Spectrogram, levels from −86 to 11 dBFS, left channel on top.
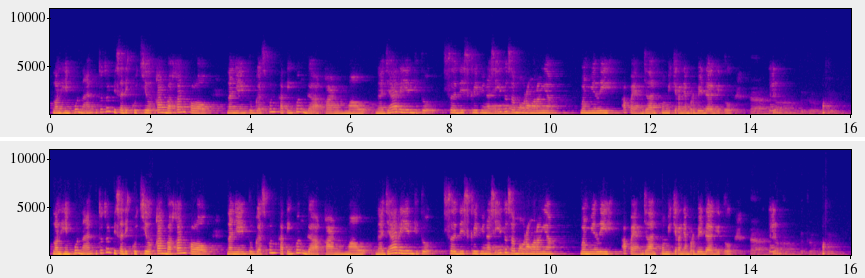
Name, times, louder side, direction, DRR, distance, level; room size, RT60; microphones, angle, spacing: voice 1, 0.1-3.2 3.5-7.6 7.9-10.1 10.6-13.8 14.4-14.7 15.4-15.5, right 3 dB, 35° right, 11 dB, 0.4 m, -16 dB
voice 2, 8.6-10.0 14.0-15.7, right 1 dB, 70° right, -1 dB, 1.8 m, -29 dB
13.5 x 13.5 x 2.9 m, 1.1 s
head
